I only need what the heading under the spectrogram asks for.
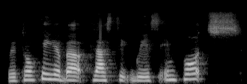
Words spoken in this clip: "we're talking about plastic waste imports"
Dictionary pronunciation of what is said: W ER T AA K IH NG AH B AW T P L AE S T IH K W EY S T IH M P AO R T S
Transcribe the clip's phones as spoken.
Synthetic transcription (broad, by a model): W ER T AA K IH NG AH B AW T P L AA S T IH K W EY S IH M P AO T S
